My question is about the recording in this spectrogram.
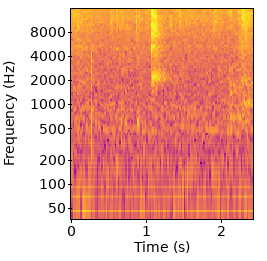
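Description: Near silence with three faint clicks and a brief soft hiss about a second in, typical of a stylus tapping and stroking an iPad screen while handwriting, over a faint steady hum.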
